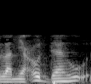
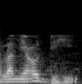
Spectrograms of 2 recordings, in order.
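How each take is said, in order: First: The doubled d is followed by an a vowel. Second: The doubled d is followed by an i vowel. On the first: "da di fathah" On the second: "dengan kasrah"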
